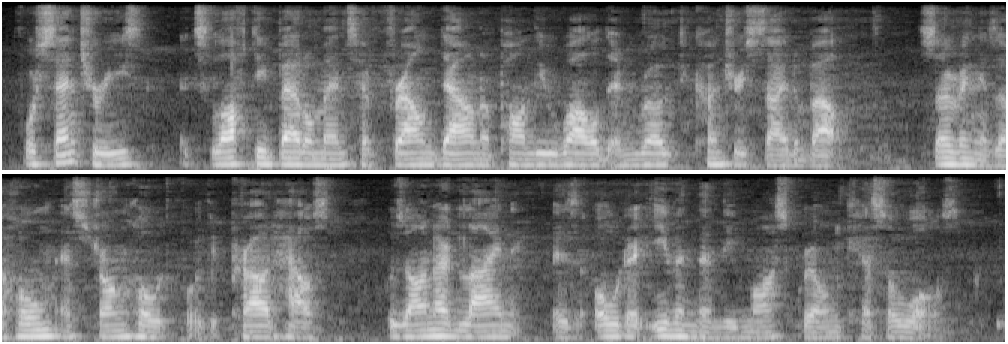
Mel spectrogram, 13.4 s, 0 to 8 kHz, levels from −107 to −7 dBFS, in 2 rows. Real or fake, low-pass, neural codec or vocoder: real; 7.2 kHz; none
